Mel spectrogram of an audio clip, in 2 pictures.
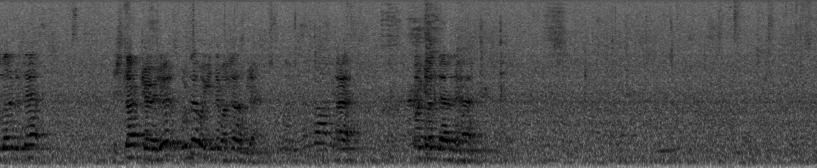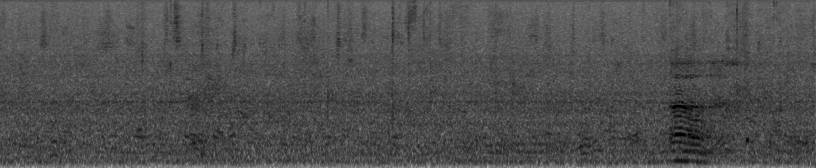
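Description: An elderly man reads aloud slowly into a microphone, with pauses.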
